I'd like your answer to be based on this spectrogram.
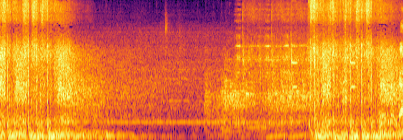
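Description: Heavy naval gun salvos from the tier V USS Hill premium destroyer in a naval video game: a loud booming burst at the start, a quieter rumbling lull, then another thunderous volley near the end.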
